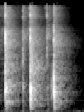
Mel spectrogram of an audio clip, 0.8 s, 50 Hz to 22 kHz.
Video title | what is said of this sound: PACKING ON BLAST episode 1. From barbarian_kungfu | That definitely doesn't pass the shake test.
